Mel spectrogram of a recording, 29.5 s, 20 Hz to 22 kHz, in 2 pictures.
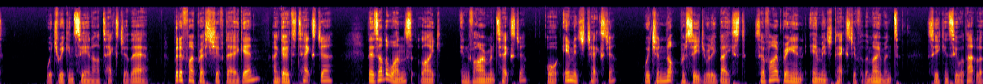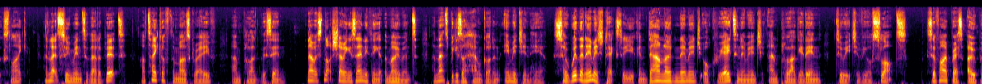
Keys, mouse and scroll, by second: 15.2 ctrl+z, 16.8 drag, 19.0 click, 19.2-29.3 middle drag, 29.3 click.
